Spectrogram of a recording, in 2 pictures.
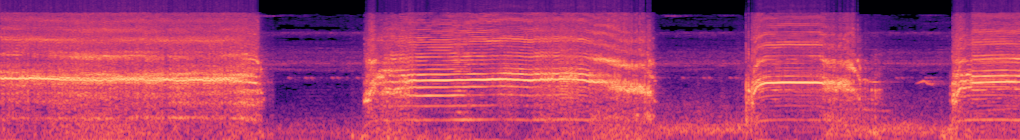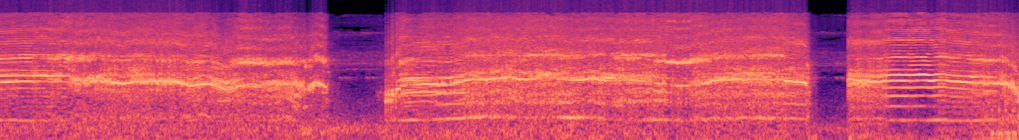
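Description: Kethi Rakshak bioacoustic animal repeller playing recorded animal cries through its loudspeaker: a run of loud, high-pitched wailing calls that bend in pitch, broken by several brief pauses.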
